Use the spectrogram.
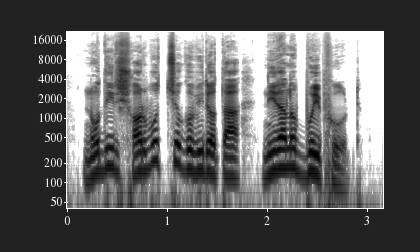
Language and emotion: Bengali, neutral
